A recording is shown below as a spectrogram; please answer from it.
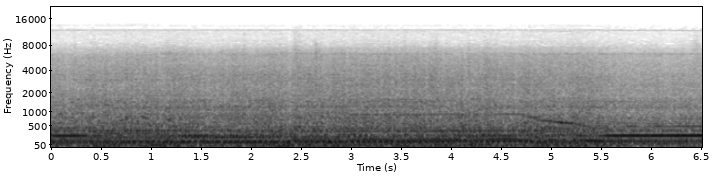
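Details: Dennis Arrow diesel bus (fleet 31918, P418PVW) under load; steady drone drops then settles at a new pitch as the automatic gearbox kicks down a gear, heard onboard alongside grinding noises.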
